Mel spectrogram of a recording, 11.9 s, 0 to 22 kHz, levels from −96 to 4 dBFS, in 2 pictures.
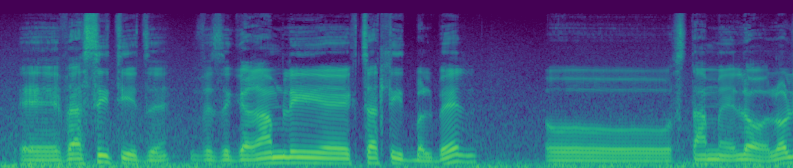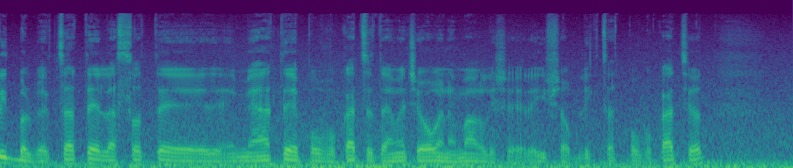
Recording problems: wind noise on the microphone; occasional gusts; 20 dB below the speech

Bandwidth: 15.5 kHz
